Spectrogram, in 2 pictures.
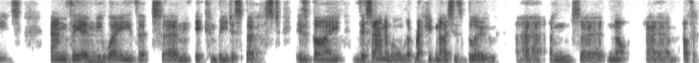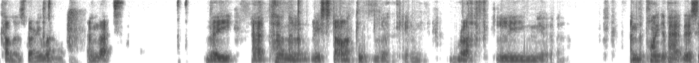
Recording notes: Recorded at the 5x15 zoom online event on 20th April, 2020.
